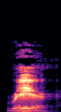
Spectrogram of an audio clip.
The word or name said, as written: rare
